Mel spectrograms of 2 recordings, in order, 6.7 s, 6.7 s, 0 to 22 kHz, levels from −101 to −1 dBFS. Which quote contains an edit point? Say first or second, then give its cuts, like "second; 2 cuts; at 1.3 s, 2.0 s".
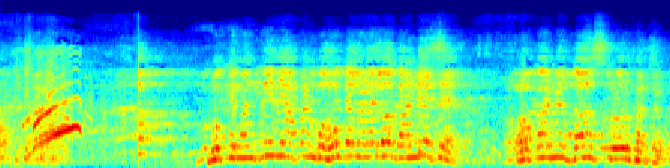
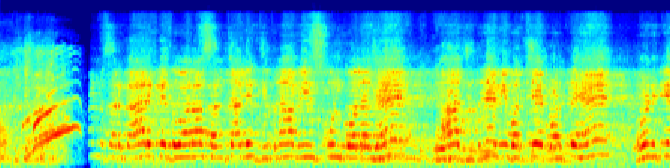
second; 1 cut; at 1.1 s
